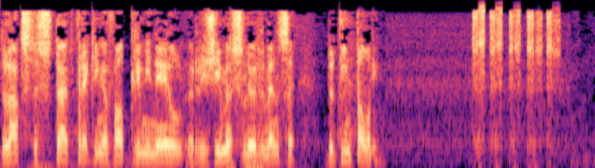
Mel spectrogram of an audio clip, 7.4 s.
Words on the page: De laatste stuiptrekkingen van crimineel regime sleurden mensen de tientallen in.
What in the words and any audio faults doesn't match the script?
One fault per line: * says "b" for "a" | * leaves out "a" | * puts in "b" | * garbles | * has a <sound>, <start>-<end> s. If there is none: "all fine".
* has a laugh, 5.9-7.0 s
